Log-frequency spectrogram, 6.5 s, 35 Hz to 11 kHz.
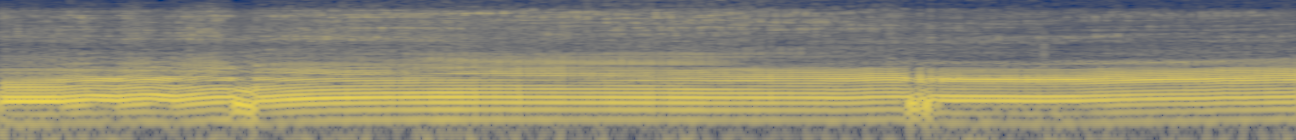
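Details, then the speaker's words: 2013 TaoTao 50 two-stroke with custom exhaust, bigger carburetor, pod filter, new fuel lines, filter, coil and NGK plug: steady busy buzz with occasional pops while riding; CVT and clutch work, running rich and healthy. "as you can see in here it runs perfectly that means that the CVT transmission works the clutch engages everything on it works the engine makes enough power it's actually more powerful than most other Taotao 50s it runs rich and healthy you can hear the occasional pops that means that it's running very healthy"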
